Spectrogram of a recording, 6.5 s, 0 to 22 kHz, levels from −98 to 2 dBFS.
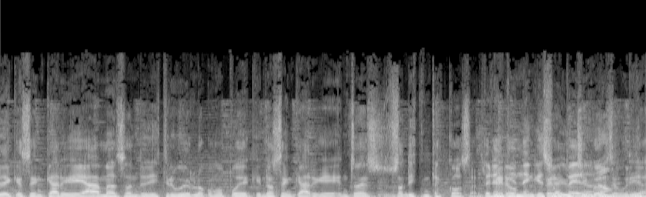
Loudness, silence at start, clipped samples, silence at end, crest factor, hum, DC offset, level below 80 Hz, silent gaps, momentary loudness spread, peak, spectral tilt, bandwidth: -14 LUFS; 0 s; under 0.1%; 0 s; 12 dB; none; 0.2%; -32 dBFS; none; 6 LU; 0 dBFS; -5 dB/octave; 15.5 kHz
